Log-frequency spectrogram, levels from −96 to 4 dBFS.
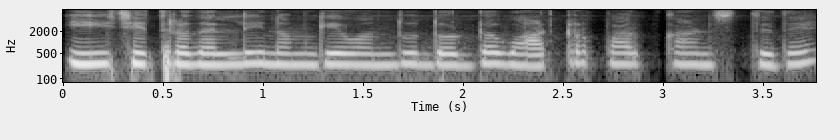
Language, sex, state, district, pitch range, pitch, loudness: Kannada, female, Karnataka, Chamarajanagar, 240-255 Hz, 250 Hz, -17 LUFS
